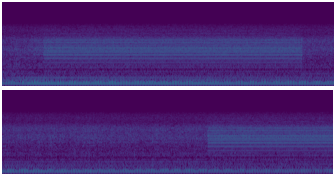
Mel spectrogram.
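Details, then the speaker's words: Guitar with single-coil pickups: a steady mains buzz that drops for a couple of seconds and then returns, normal single-coil hum that quietens when the strings are touched because the bridge grounds the guitar. "this is completely normal, it means that your guitar has a grounded bridge and that it is grounding this guitar with its body and that everything is fine because some noise is cut out"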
